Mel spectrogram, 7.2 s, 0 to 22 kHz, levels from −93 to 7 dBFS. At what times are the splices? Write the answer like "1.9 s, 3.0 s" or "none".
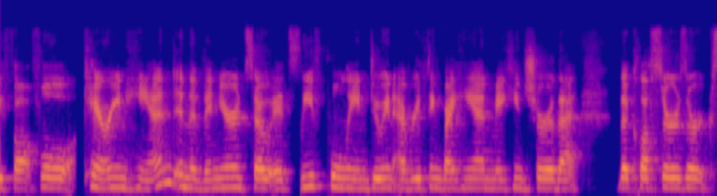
3.0 s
